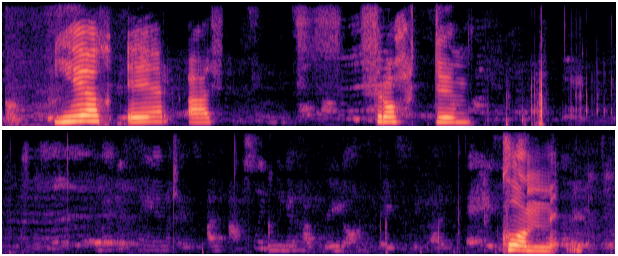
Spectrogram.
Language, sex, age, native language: Icelandic, female, 8, Icelandic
